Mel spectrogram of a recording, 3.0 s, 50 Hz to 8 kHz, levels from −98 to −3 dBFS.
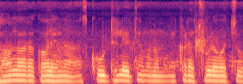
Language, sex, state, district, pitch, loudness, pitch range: Telugu, male, Andhra Pradesh, Sri Satya Sai, 135 Hz, -16 LUFS, 130-140 Hz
